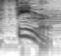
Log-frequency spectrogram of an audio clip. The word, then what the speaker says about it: femur: By the way, the strongest bone by all accounts is the femur, rhymes with lemur.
